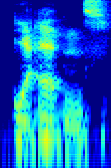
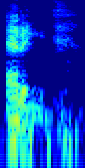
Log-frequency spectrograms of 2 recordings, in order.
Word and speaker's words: edding: Ettens. I said it right that time. I keep thinking I'm saying Edding. No, not Edding.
